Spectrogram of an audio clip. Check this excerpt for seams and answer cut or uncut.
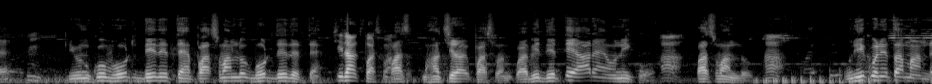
uncut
